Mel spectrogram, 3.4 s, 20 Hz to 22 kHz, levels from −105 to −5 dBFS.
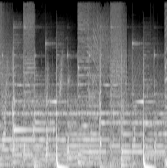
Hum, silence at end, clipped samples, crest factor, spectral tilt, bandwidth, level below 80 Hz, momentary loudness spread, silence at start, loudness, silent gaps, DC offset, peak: none; 0 s; under 0.1%; 16 dB; -6.5 dB/octave; 18 kHz; -20 dBFS; 6 LU; 0 s; -17 LUFS; none; under 0.1%; 0 dBFS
